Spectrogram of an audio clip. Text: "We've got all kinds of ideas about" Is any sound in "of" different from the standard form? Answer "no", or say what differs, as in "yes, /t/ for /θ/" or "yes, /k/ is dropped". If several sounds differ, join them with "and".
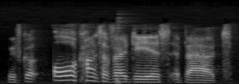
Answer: no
